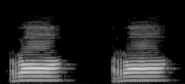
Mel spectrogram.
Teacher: র, মোটা আওয়াজে পড়তে হবে। সিম্পল বাংলায় যে র, ঠিক আছে, এ র মতোই, কিন্তু একটু মোটা আওয়াজে পড়তে হবে।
